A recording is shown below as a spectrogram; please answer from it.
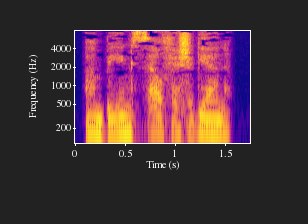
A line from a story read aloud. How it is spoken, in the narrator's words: he mutters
